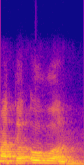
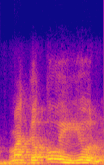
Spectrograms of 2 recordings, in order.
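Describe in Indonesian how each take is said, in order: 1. Konsonan di tengah adalah bunyi w. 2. Konsonan di tengah adalah bunyi y. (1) "bibir kita senang bilang mad'uwun" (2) "itu malah susah sekali"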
